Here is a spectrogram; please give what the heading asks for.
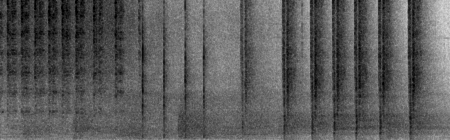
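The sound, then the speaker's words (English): Machines in a home-building factory fire boards into place with many sharp, rhythmic bangs over a constant industrial hum. The shots fall in an irregular cluster at first, then settle into a quicker, more even beat. “The machines hold the board straight while they get shot into place. It's almost like an orchestra, the rhythm that happens in this place.”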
